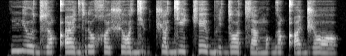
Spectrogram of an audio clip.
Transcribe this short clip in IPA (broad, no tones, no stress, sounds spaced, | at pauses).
nʲ o d͡z u qʼ e d r u χ ɵ ʃ ɔ dʲ ɜ ɡ t͡ʃ ɒ dʲ e cʰ e b i d ɔ t͡s a m ɔ ɡ ɵ qʼ a d͡ʒ ɔ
